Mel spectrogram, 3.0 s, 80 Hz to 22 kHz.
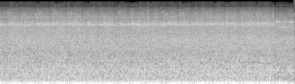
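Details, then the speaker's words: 1972 VW Super Beetle air-cooled engine, warm after about 10 minutes running, after valve adjustment, timing tweak and carb adjustment (30 carb fitted): even, steady low idle with regular beat and no valve-gear clatter; normal idle. "all right guys engine is well doing Engine things like I said been running for about 10 minutes now I adjusted the timing a bit played with the carb"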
